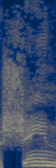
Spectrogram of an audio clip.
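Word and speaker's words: Sein: over to Ireland, to Shane McKay. It's spelled S-E-I-N.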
